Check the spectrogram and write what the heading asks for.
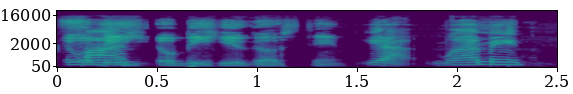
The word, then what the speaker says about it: Hugo: It would be Hugo's team. Yeah. Well, I mean, I think, see, the thing. Hugo, Greg, the H is silent.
